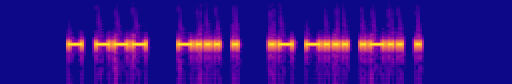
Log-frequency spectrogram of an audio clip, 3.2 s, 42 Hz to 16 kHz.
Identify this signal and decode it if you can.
Morse code, heard as a keyed tone, about 42 wpm, 700 Hz. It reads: TO BE ABLE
